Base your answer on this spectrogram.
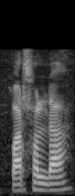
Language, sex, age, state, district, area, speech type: Odia, male, 18-30, Odisha, Balangir, urban, spontaneous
